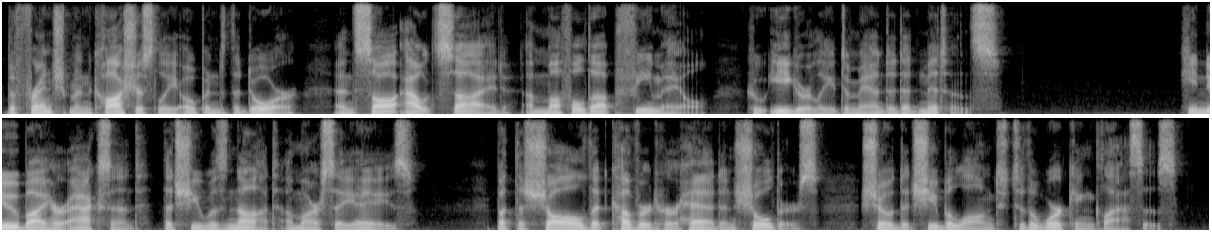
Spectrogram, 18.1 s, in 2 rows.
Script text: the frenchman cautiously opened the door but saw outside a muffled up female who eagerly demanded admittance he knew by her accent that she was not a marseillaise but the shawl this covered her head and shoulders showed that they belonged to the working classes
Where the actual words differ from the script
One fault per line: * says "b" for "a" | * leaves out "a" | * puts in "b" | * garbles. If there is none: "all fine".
* says "and" for "but"
* says "that" for "this"
* says "she" for "they"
